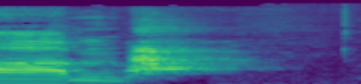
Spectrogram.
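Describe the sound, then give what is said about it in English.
A single sharp, loud dog bark with a strong harmonic yelp that drops quickly into a short breathy tail and then quiet. “Your dog agrees.”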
